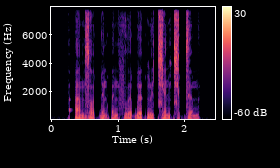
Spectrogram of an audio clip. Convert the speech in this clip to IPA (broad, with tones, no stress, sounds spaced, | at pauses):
ʔ a˧ m z ɔ˦˥ t̚ ɗ ə̰˧˨ n ʔ ə˧˩ n f u˧ ə̯ ɓ əː˦˥ k̚ m ɨ˨˦ t͡ɕ ɛ˧ n t͡ɕ ə˨˩ p̚ z ə˧˩˨ m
